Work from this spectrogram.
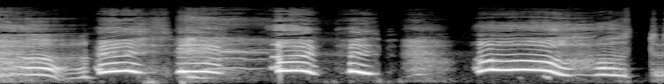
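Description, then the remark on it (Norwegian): A person does a drawn-out, voiced imitation of a yawn, as done to get children to fall asleep, in several breathy bursts with rising and falling pitch, fairly loud, with no other speech. “Når jeg skal få mine barn til å sovne fort, så gjesper jeg.”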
